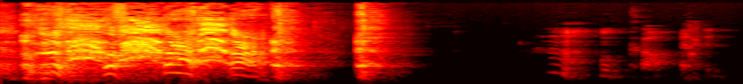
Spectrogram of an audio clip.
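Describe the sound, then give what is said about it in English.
Coughing is used as a hi-hat beat. A loud rough hacking burst and one sharp cough are followed by a few short, faint, clipped coughs in a quick rhythmic pattern. “That's the hi-hat cough.”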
